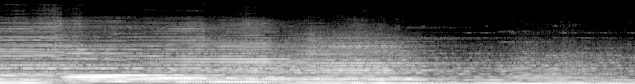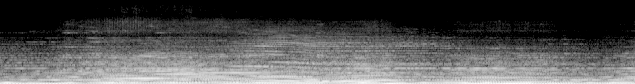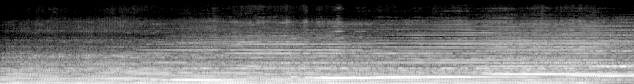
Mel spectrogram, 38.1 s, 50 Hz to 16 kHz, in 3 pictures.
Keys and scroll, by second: 5.9 3, 9.0 m, 17.8 m, 27.6 3, 28.2 shift+Caps_Lock, 28.5 shift+Tab, 29.1 Escape, 31.6 3, 33.0 w.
